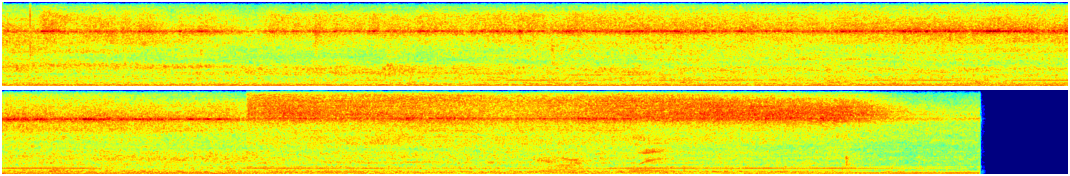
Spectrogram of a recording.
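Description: Steady, loud jet-turbine noise on an airport ramp: a deep rumble with a high, thin whine held throughout and a mid-pitched hum that drops out for about a second midway.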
